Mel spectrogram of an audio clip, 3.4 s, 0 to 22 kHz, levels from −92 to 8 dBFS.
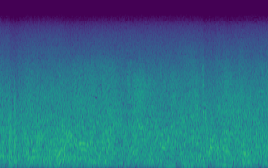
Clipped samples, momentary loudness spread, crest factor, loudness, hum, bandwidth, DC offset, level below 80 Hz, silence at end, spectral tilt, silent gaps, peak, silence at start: under 0.1%; 1 LU; 14 dB; -26 LUFS; none; 15.5 kHz; under 0.1%; -48 dBFS; 0 s; -4.5 dB/octave; none; -12 dBFS; 0 s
